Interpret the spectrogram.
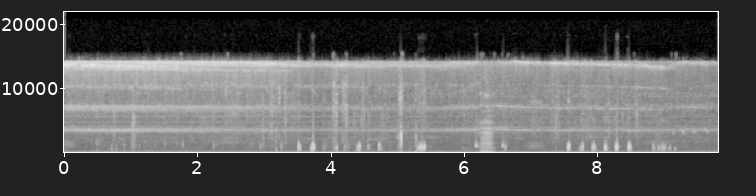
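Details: A sick chicken with a runny nose and mucus, one day into a respiratory illness, makes short, weak crackling clicks and rattly breaths in scattered bursts, with a low hum underneath and a brief louder rasp midway.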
